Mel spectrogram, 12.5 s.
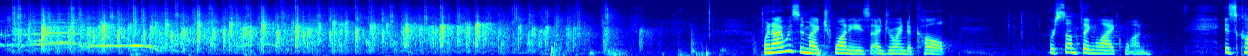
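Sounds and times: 
audience applause welcoming a storyteller at a live storytelling event: 0:00.0 - 0:07.1
speech: 0:07.6 - 0:09.6, 0:10.5 - 0:11.6, 0:12.2 - 0:12.4.

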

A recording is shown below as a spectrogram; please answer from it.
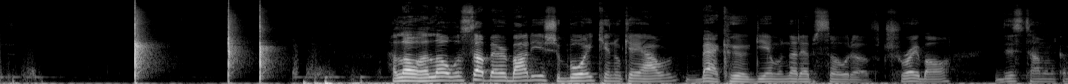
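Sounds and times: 
sharp hand claps: 0:01.4 - 0:01.7, 0:02.3 - 0:02.9
speech: 0:03.9 - 0:10.6.

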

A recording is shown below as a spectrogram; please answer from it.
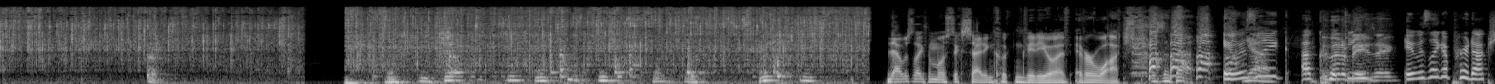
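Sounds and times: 
chicken frying in a hot pan: 0:00.0 - 0:08.8
speech: 0:03.9 - 0:14.9
laughter: 0:11.3 - 0:13.8.

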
